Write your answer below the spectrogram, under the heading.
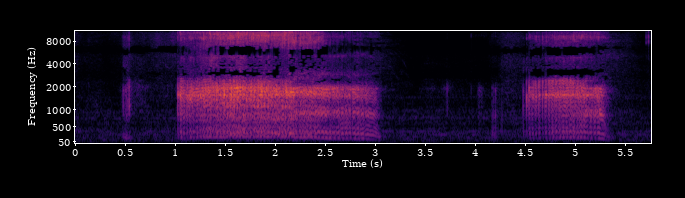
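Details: Lonely smooth coat Chihuahua, born November 2021, pining on a day without its favourite person, gives a long groaning whine of about two seconds, then a shorter one after a quiet pause.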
